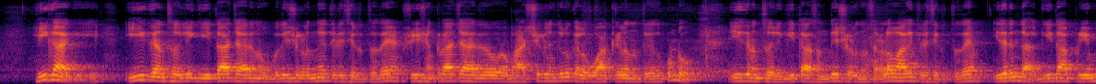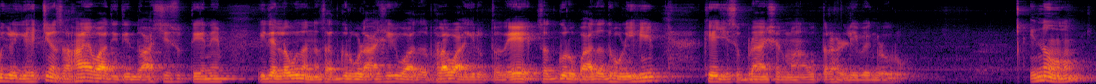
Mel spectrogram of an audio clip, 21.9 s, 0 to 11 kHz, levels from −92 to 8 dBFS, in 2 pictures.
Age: 20-39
